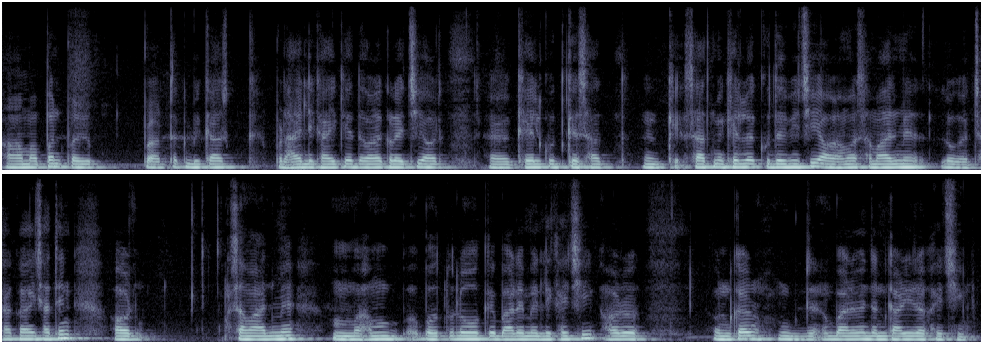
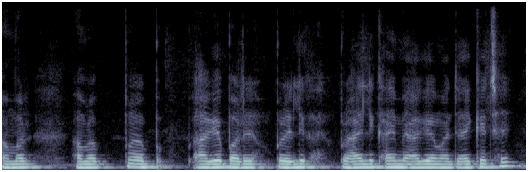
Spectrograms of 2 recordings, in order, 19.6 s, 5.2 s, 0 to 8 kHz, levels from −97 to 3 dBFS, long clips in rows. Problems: background sounds at intervals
